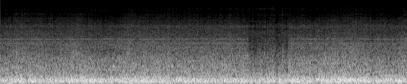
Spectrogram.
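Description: Steady wind and road rumble of a Can-Am Spyder three-wheeled motorcycle riding along, the engine's drone buried under wind buffeting the microphone.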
